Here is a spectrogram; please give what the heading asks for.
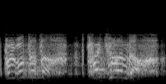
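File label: Korean on fire mood med; speech; War Thunder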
